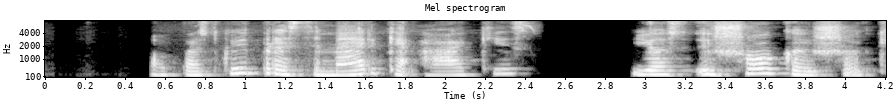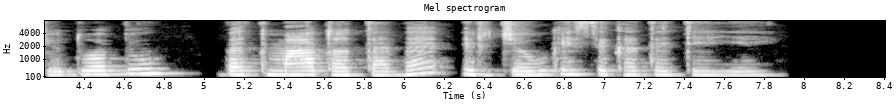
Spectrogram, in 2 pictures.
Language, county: Lithuanian, Alytus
